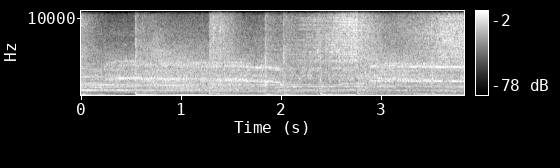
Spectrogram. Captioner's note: crowd cheering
